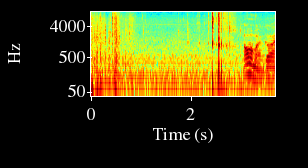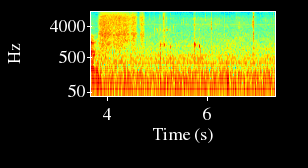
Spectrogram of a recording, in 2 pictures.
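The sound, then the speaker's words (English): Crunchy chewing close to a microphone, with crackling bites and a sharp snap as candy is crushed between teeth. A short exclamation cuts in partway through, then chewing noises continue quietly. “Do you want to hear it without hearing yourself chew?”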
